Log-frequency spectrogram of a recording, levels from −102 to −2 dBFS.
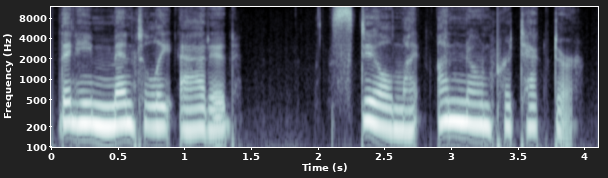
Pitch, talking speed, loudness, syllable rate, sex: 205 Hz, 100 wpm, -15 LUFS, 4.5 syllables/s, female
